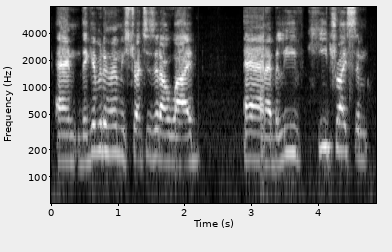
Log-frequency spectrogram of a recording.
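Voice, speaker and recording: An excited man hosts a casual live podcast, voice bright and forceful. He rambles, restarts and laughs often, sounding like he's pushing through a cold. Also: fairly high pitch, moderate pace. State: has a cold. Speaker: podcast host.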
